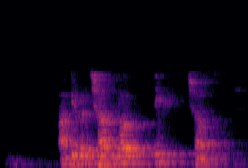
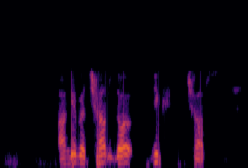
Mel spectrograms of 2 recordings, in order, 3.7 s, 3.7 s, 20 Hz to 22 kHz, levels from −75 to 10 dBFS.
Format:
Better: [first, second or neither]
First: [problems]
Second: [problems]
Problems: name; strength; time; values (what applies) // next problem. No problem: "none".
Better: second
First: room echo; dies away in 1.2 s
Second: none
